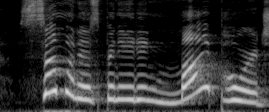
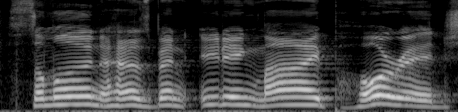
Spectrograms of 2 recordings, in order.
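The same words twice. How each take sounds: First: High, quick, loud mama bear; fussy mother bear, pitched up; a flustered mama bear voice. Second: Big bear growl of a voice; Papa Bear voice. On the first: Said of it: "said Mama Bear". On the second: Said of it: "said Papa Bear". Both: Acted.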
